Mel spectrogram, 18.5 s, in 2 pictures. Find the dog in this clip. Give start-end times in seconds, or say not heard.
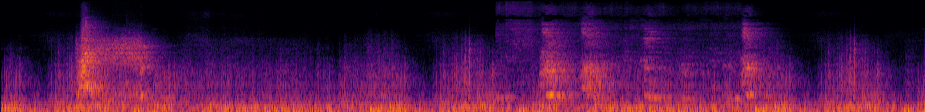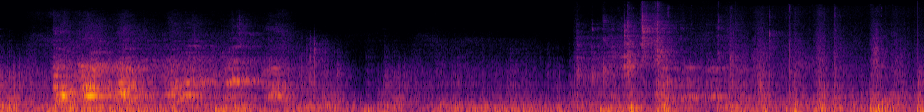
0.8-1.4, 5.0-7.5, 9.8-12.2, 14.9-16.8.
